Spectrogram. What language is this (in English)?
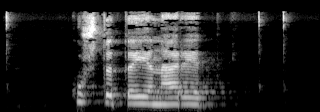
Mari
